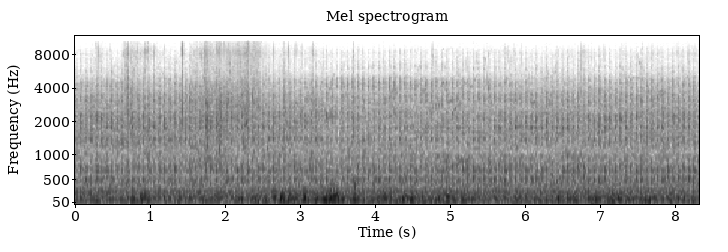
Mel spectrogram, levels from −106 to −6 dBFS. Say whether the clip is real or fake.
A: real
